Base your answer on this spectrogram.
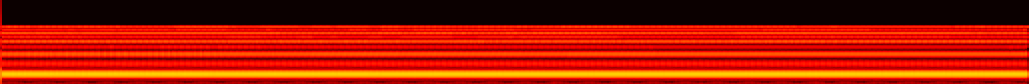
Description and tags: nu tone
BT Number Unavailable Tone
number, tone, unavailable, bt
